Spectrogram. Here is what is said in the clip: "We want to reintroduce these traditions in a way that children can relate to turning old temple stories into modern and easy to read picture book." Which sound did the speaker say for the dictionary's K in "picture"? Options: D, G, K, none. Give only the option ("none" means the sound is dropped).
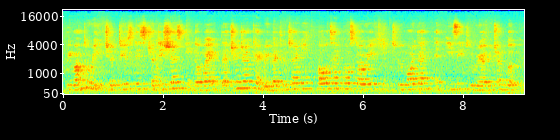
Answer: none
